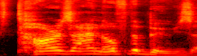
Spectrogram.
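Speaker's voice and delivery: normal talking voice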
